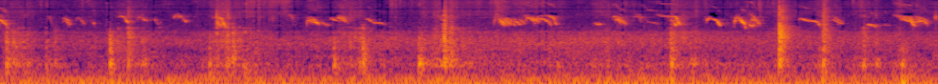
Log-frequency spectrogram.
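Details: Free-range chicks, forty days old, flocking to fish heads in Kitahiroshima, Hiroshima, Japan; many thin, high peeps in quick overlapping bursts, with tapping pecks and a constant low hum beneath.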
